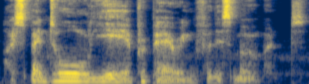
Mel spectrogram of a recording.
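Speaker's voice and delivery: theatrical villain monologue with deliberate pauses; bitter villainous curmudgeon. Acted. Curmudgeon explains the plot against Christmas, menacing monologue. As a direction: spit out the hatred, then recount it ominously. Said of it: "I am the Christmas curmudgeon".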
